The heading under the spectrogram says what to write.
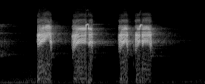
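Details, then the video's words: Calling male black francolin: four loud, scratchy, buzzy notes, delivered as two close pairs within just over a second, clean background with no other sounds. "کالا تیتر آواز ویڈیو کالا تیتر کو بولانے والی آوازیں"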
